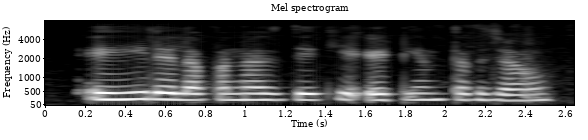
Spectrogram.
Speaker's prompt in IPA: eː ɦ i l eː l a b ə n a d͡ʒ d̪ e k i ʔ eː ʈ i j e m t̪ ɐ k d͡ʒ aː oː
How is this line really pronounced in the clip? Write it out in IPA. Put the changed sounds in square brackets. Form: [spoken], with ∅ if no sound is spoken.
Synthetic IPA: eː ɦ i l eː l a [p] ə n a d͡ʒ d̪ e k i ʔ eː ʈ i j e m t̪ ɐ k d͡ʒ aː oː

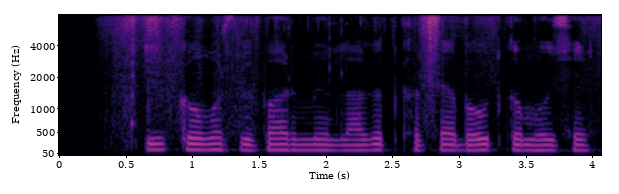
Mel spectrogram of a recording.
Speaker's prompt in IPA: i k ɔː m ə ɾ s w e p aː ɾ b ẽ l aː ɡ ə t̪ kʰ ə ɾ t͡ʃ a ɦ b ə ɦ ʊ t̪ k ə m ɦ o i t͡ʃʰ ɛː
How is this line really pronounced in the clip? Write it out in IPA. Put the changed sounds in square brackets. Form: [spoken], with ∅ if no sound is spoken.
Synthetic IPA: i k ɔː m ə ɾ s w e p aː ɾ [m] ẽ l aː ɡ ə t̪ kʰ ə ɾ t͡ʃ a [∅] b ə ɦ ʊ t̪ k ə m ɦ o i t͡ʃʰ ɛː

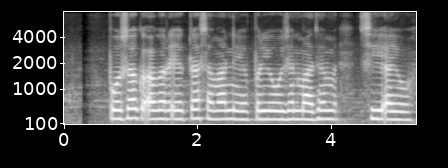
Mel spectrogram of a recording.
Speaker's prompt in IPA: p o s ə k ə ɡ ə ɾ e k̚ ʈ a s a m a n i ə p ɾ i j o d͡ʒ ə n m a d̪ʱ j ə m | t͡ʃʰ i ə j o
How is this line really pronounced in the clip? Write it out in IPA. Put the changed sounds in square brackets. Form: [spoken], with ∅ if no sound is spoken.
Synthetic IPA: p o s ə k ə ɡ ə ɾ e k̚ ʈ a s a m a n [j] ə p ɾ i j o d͡ʒ ə n m a d̪ʱ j ə m | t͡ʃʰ i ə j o

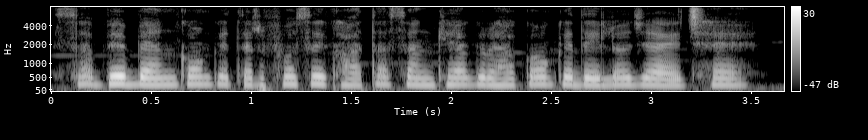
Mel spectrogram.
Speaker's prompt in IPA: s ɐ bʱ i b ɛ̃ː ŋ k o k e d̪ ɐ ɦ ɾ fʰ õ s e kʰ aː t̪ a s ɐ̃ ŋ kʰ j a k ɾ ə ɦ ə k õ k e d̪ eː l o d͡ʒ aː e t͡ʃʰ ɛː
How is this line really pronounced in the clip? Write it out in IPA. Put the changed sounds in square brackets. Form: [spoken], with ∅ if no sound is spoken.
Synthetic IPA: s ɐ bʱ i b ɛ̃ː ŋ k [õ] k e [t̪] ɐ [∅] ɾ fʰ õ s e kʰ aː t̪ a s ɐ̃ ŋ kʰ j a [ɡ] ɾ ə ɦ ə k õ k e d̪ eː l o d͡ʒ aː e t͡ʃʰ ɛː

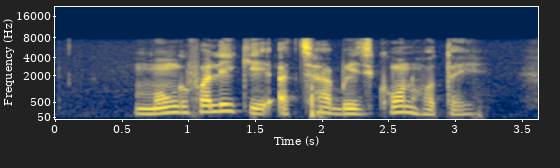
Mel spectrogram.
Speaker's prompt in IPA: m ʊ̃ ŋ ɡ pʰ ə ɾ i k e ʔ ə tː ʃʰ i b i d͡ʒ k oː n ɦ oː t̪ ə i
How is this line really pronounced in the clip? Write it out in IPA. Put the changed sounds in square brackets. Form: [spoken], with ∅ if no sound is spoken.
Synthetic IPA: m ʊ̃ ŋ ɡ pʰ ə [l] i k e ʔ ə tː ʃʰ [a] b i d͡ʒ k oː n ɦ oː t̪ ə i

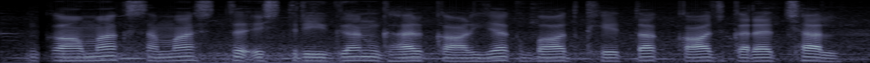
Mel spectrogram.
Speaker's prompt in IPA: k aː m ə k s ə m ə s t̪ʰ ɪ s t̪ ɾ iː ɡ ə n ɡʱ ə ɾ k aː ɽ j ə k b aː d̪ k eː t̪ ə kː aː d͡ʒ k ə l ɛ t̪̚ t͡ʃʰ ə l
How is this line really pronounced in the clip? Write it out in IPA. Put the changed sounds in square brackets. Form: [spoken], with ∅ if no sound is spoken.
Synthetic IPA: [ɡ] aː m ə k s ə m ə s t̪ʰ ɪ s t̪ ɾ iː ɡ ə n ɡʱ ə ɾ k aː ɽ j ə k b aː d̪ [kʰ] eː t̪ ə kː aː d͡ʒ k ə [ɾ] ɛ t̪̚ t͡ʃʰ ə l

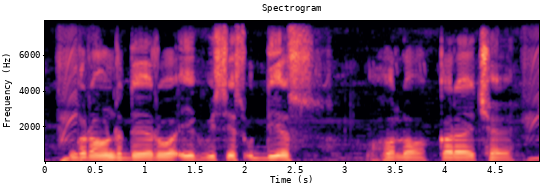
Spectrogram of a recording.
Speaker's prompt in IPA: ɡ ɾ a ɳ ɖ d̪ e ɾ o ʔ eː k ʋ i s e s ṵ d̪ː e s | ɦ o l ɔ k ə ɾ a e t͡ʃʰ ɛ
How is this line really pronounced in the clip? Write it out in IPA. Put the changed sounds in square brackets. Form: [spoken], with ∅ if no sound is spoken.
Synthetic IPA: ɡ ɾ a ɳ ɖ d̪ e ɾ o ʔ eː k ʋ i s e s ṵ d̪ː e s | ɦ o l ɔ k ə ɾ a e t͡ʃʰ ɛ

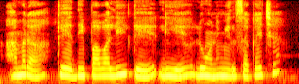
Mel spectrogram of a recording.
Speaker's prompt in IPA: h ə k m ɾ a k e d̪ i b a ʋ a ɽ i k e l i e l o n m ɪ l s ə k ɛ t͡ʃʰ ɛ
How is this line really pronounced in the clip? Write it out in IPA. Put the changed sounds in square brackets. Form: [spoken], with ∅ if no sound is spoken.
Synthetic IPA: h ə [∅] m ɾ a k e d̪ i [p] a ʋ a [l] i k e l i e l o n m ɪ l s ə k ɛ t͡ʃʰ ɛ

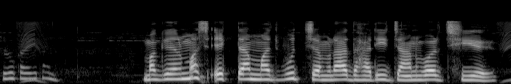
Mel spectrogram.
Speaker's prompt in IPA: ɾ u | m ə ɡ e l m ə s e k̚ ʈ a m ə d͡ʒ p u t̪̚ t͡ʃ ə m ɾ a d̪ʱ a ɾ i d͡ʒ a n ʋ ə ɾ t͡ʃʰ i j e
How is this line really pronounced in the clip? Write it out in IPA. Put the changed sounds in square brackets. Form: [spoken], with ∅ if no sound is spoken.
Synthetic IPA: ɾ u | m ə ɡ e [ɾ] m ə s e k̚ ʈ a m ə d͡ʒ [b] u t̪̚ t͡ʃ ə m ɾ a d̪ʱ a ɾ i d͡ʒ a n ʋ ə ɾ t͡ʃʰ i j e

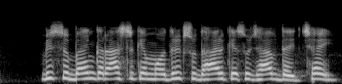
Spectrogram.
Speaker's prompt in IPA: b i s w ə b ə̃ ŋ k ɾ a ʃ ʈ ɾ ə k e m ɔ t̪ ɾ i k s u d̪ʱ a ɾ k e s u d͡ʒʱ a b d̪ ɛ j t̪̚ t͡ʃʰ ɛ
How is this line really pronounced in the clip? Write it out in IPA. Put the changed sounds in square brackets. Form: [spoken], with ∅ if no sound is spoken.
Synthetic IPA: b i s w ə b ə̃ ŋ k ɾ a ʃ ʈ ɾ ə k e m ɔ [d̪] ɾ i k s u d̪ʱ a ɾ k e s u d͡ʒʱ a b d̪ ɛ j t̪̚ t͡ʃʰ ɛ

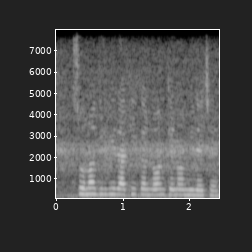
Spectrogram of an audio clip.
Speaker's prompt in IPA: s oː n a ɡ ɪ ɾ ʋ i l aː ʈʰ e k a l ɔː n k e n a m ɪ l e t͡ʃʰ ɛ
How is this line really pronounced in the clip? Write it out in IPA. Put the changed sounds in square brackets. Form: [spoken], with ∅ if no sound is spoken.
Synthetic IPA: s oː n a ɡ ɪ ɾ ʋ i [ɾ] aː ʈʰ [i] k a l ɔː n k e n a m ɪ l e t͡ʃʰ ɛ

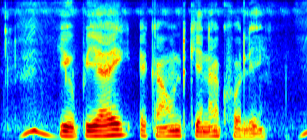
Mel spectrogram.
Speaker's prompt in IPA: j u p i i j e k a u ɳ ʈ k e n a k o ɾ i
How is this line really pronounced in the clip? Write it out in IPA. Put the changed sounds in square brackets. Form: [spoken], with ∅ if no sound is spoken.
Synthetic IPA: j u p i [a] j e k a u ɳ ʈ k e n a [kʰ] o [l] i

